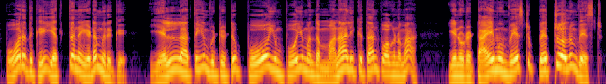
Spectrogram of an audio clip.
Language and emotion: Tamil, angry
